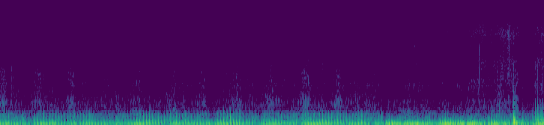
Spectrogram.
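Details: Pet cats purring under massage, Will the black male, nine, and Anzu the tortoiseshell Munchkin female, two; continuous throaty rumble growing slightly louder near the end, with a few soft rustles of handling.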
